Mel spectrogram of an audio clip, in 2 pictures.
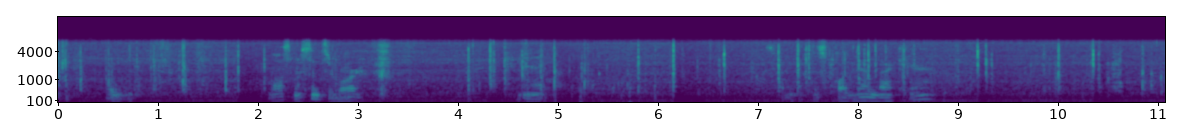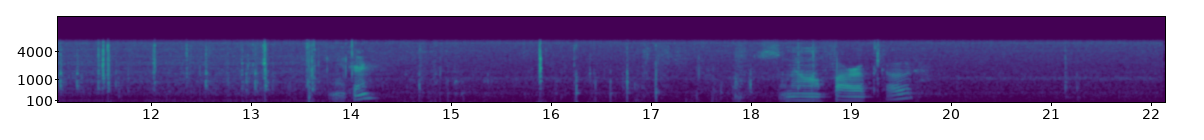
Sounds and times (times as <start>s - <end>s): Inside, small room: 0.0s - 22.1s
Speech: 2.1s - 3.1s, 4.6s - 5.0s, 7.1s - 8.8s, 13.8s - 14.4s, 18.1s - 19.8s.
